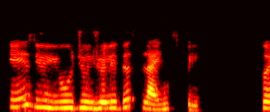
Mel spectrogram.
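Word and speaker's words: linspace: Now here also line space, it has been pronunciation is like that, but L-I-N-E-E is not there. It is L-I-N-S-P-A-C-E, line space.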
